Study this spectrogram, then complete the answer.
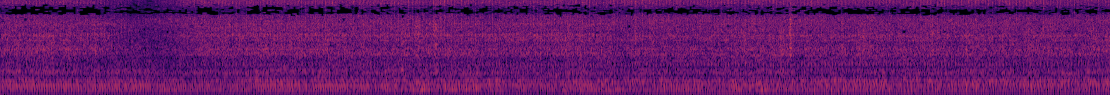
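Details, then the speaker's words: Bluebird belt-driven aerator engine after its clogged carburetor was cleaned and refitted: a steady, even single-cylinder buzz for several seconds without surging or dying. It now runs on its own power. "It runs on its own power. Sweet. Okay. Well, it runs."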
